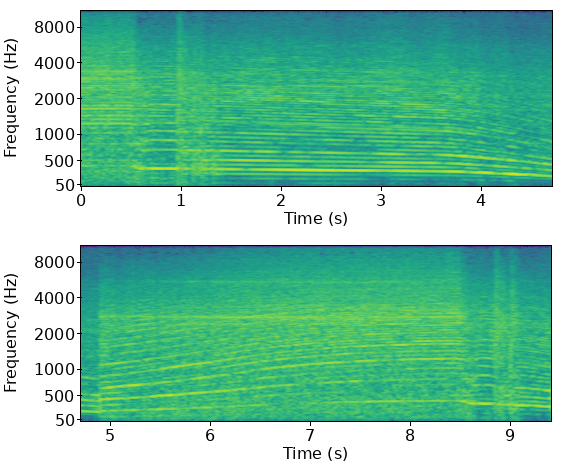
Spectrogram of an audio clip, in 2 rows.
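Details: 2008 Suzuki GSX-R1000 on a dyno, warmed up, owner reporting an unpinpointed fuelling issue after an aftermarket ECU flash: full-throttle pull with a clean, even wail climbing smoothly through the revs and dropping back without stumbles or misfires; a normal pull.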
